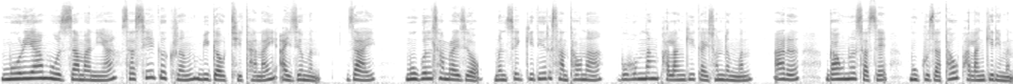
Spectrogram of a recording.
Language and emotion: Bodo, neutral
